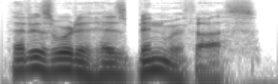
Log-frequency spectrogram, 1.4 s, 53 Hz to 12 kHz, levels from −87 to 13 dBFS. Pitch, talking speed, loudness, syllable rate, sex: 105 Hz, 345 wpm, -15 LUFS, 6.2 syllables/s, male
